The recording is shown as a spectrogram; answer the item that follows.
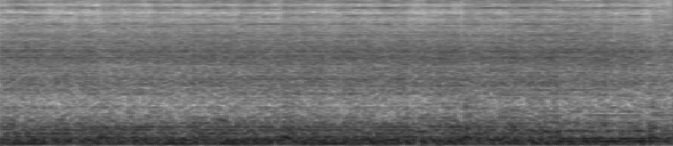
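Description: Live metal band playing loud: distorted guitars, bass and drums as one dense, bass-heavy wall of sound, heard from the audience.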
